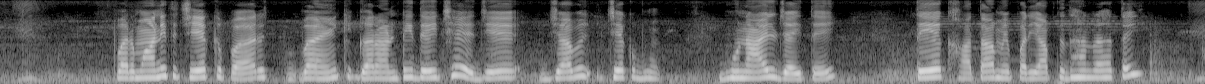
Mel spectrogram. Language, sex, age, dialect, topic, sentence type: Maithili, female, 31-35, Eastern / Thethi, banking, statement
